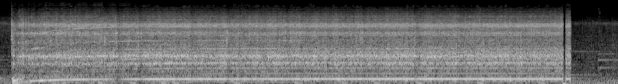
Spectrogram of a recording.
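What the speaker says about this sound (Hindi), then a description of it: "ये तिल हैं, इनका पेस्ट बनने में थोड़ा टाइम लगेगा, मुझे 2-4 मिनट लग जाएंगे इसका पेस्ट बनाने में।" Electric grinder blending sesame seeds into a paste in a home kitchen, a loud steady motor whir that spins up quickly, holds constant for several seconds, then cuts off abruptly.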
